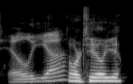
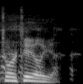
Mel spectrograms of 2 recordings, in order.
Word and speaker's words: tortilla: gonna make the L so you make the L silent where are you from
